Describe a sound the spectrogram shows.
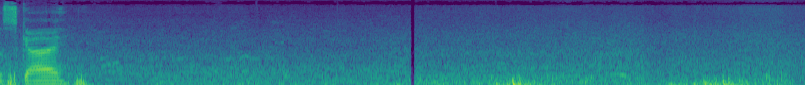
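Waves wash gently against the shore.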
